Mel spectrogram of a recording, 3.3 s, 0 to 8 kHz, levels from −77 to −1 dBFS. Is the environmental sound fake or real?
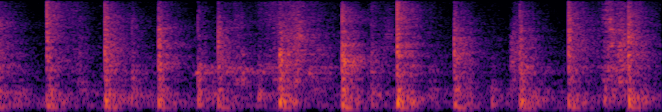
real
